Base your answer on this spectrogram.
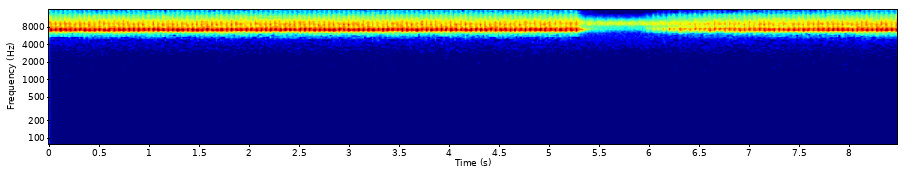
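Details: Unbroken high shrill grasshopper chorus, no music, pulsing rapidly and evenly. The sound cuts out abruptly for under a second before gradually rising again to its full steady hiss-like trill.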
